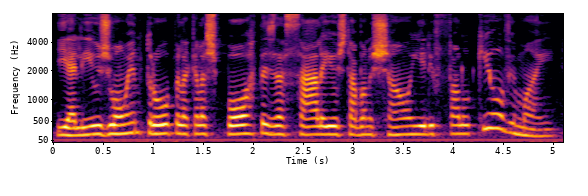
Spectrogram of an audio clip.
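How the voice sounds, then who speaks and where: A woman's voice: medium pitch, level tone, fairly quick. A woman with a Brazilian Portuguese accent, a podcast guest telling an emotional faith testimony with fervent feeling.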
